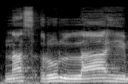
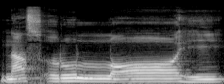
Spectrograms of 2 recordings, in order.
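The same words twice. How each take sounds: First: The l sound is light and thin. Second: The l sound is heavy and full. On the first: The speaker calls it wrong. "এখানে মস্ত বড় একটা আমরা ভুল করে থাকি।" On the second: The speaker calls it right. "আল্লাহ শব্দকে মোটা করে পড়তে হবে"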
